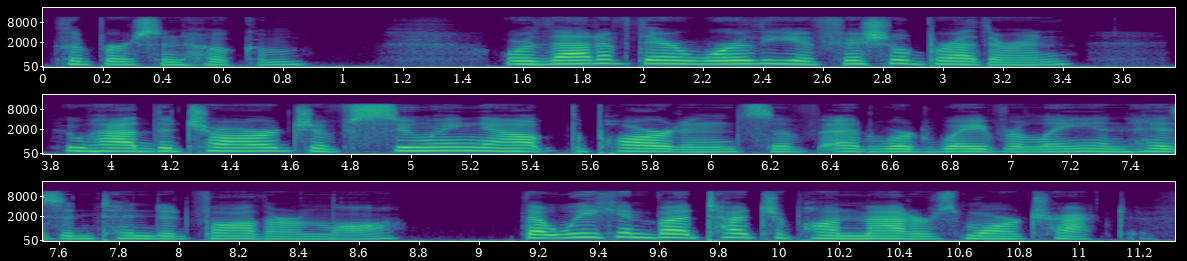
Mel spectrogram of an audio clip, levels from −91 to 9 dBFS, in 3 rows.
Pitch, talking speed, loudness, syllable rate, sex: 195 Hz, 195 wpm, -19 LUFS, 5.8 syllables/s, female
